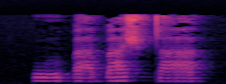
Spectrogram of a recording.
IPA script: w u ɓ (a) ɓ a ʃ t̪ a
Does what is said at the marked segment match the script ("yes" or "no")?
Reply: yes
